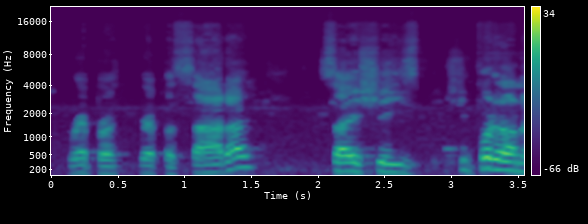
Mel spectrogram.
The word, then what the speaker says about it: Reposado: Reposato. Reposado.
